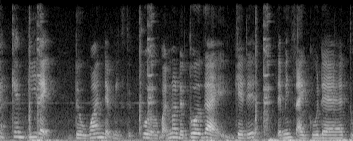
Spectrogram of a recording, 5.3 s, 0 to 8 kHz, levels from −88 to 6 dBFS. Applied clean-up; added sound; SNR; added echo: none; Chink, clink; 16 dB; none.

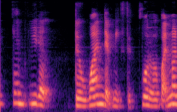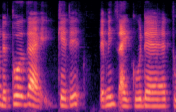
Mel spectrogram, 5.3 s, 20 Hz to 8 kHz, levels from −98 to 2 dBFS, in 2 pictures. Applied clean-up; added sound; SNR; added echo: neural mask model DeepFilterNet 3.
